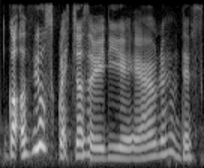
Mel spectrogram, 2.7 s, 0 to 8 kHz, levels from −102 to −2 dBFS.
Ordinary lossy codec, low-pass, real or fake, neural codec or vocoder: none; 7.2 kHz; real; none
